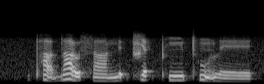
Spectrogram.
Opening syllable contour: falling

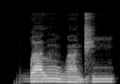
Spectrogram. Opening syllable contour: high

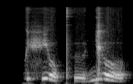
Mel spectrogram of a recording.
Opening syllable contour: falling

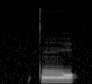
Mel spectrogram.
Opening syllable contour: high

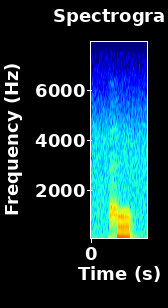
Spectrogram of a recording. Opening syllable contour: low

